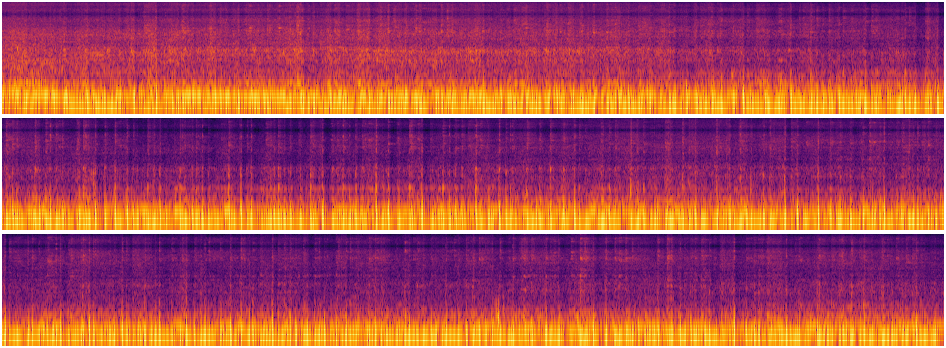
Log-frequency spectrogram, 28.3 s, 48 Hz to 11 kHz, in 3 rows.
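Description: Big-block 427 V8 of a 1967 Corvette with tri-power carburettors running at a steady idle, a lumpy "plunkety plunk" lope from a high-lift camshaft.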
